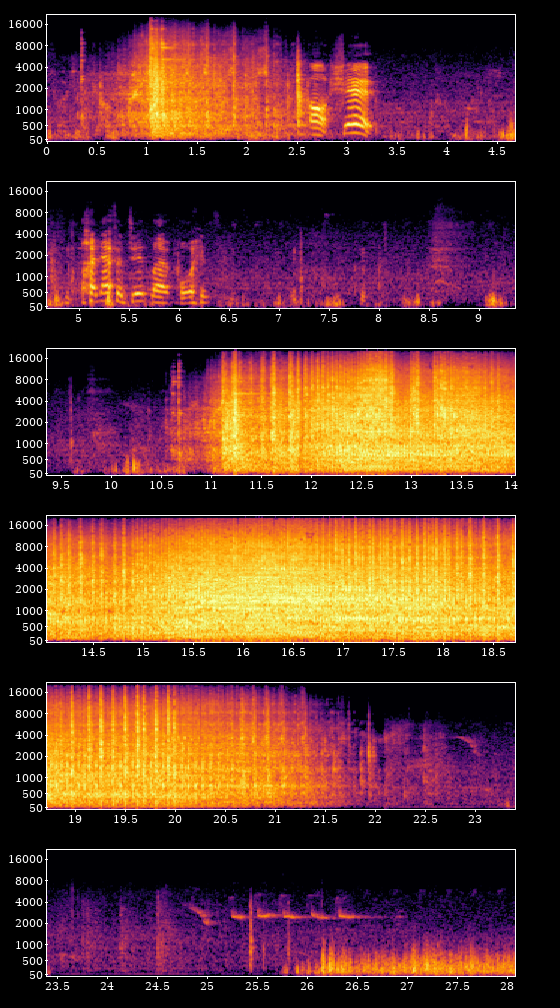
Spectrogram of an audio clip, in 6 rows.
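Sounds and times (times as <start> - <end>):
small petrol engine running: 0.4 - 2.8, 10.6 - 22.0.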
